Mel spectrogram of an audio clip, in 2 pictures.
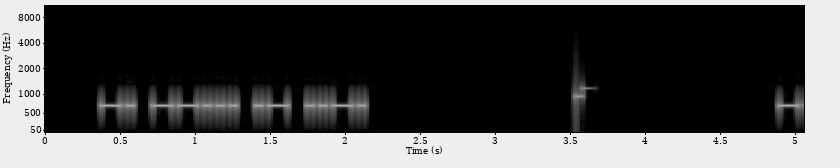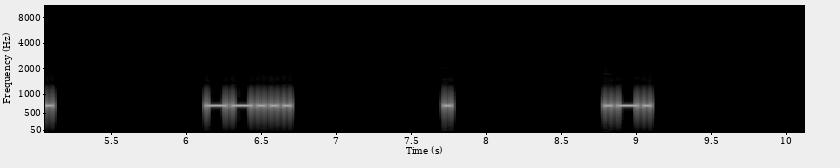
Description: Morse code, heard as a keyed tone, about 28 wpm, spaced as for 12 wpm, 700 Hz. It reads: N7AF N7ER
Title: USA Call Signs - 4 Characters - 8x Character Spacing - 28wpm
